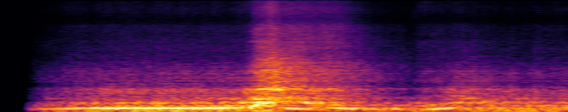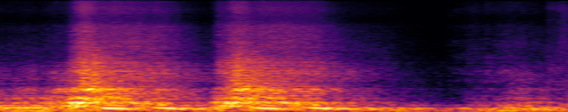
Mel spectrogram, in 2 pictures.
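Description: Car engine revving, with three louder surges of throttle about one, three and four seconds in.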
